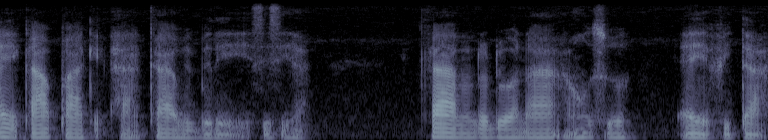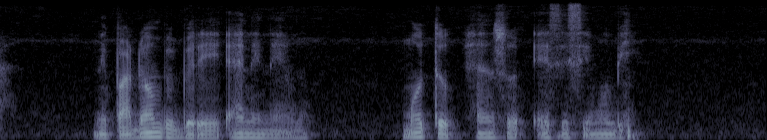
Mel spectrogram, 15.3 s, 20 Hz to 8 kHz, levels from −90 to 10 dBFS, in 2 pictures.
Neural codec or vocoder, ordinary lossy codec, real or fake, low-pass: none; Opus, 64 kbps; real; 7.2 kHz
